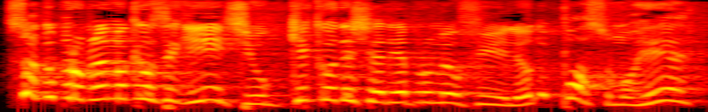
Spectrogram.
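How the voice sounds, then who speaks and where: High-voiced animated pastor, echoey church. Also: male voice, rapid-fire. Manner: animated, joking, shifts into loud and soft. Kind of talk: informal sermon.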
